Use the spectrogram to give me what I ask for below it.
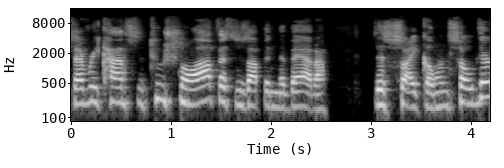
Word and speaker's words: Nevada: and I'm going to pronounce the name of the state correctly which is Nevada I wasn't going to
